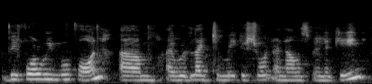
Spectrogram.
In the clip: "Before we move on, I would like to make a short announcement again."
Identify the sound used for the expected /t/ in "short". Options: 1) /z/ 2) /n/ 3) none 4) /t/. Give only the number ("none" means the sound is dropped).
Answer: 4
